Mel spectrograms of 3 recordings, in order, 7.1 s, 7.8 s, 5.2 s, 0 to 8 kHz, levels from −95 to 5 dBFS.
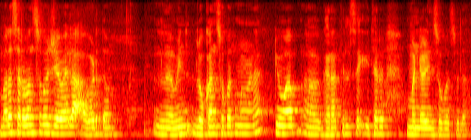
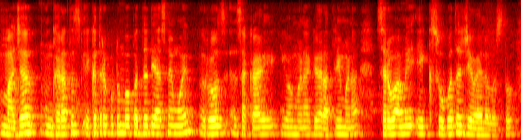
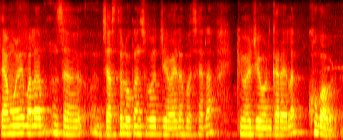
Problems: none marked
